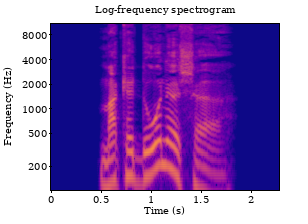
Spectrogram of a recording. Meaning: inflection of makedonisch: 1. strong/mixed nominative masculine singular 2. strong genitive/dative feminine singular 3. strong genitive plural
- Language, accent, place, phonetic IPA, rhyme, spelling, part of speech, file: German, Germany, Berlin, [makeˈdoːnɪʃɐ], -oːnɪʃɐ, makedonischer, adjective, De-makedonischer.ogg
